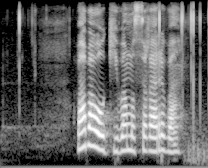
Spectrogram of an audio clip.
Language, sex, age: Northern Sotho, female, 25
